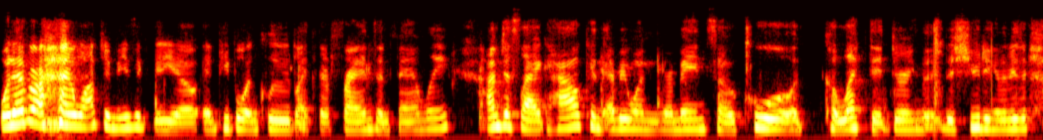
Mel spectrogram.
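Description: A woman with an ordinary speaking voice, medium pitch, ordinary pitch variation and a moderate pace. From California. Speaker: podcast host, music interviewer. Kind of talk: casual interview.

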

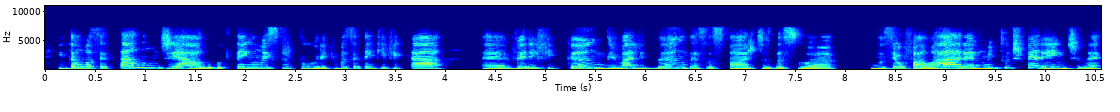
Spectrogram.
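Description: The woman's pitch is high, and her pitch moves in an ordinary way. She keeps a moderate pace. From Brazil. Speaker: Buddhist teacher. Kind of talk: interview about personal spiritual journey.

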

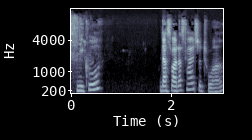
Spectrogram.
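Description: At a fairly slow pace, a woman with a bright, sharp tone and medium pitch is heard in a very clean recording with a silent background. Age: 20s. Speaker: podcast co-host. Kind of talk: casual chat.

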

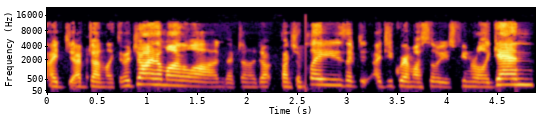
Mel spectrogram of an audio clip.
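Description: This woman's voice sits at a medium pitch, with a bright, sharp tone, ordinary pitch variation, and a dry, close sound with no echo. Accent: American. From New York City. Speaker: stand-up comedian and mayoral candidate. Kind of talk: casual interview.

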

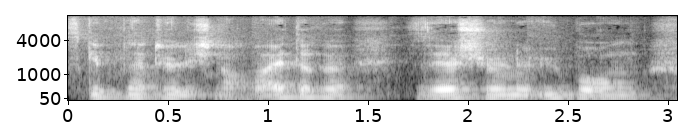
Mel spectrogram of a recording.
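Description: Audible room echo and noticeable background noise surround a man speaking at a fairly low pitch in a monotone, flat intonation. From Germany, Frankfurt am Main. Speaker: athletic trainer and podcast host. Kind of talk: solo educational monologue.

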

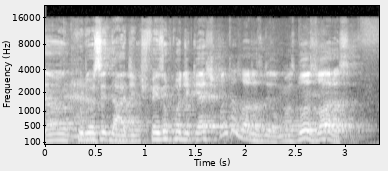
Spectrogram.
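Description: Noticeable background noise plus some audible echo from the room. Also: man. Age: 30s. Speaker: podcast co-host. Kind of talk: casual chat.

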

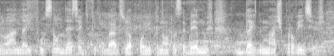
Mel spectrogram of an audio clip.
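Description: A man's medium-pitched voice at a fairly quick pace, amid noticeable background noise. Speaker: theatre festival organiser. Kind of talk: interview.

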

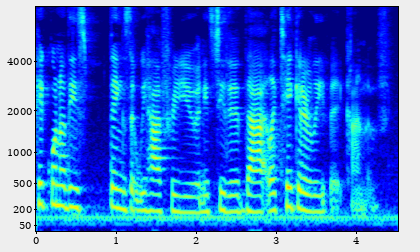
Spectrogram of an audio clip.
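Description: The speech has vocal fry and is delivered in an American accent. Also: woman. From Southern California, Temecula. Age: 20s. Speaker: singer-songwriter. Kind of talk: interview.

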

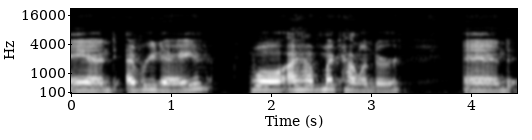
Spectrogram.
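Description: A woman speaks at a medium pitch with fairly even intonation. She has a plain, everyday voice. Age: 20s. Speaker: podcast co-host. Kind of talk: casual chat.

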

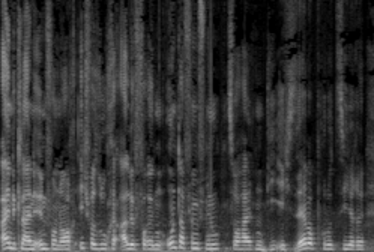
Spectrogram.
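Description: A man's high-pitched voice at a fairly quick pace. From Franconia, Germany (Fürth). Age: 20s. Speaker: insurance agent and podcaster. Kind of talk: casual solo podcast monologue.

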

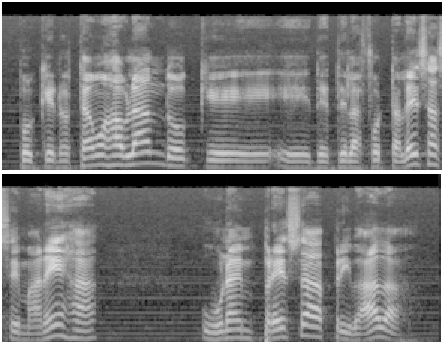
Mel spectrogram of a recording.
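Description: Speaking at a moderate pace, a man uses high pitch with ordinary pitch variation. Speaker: radio host. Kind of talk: radio talk show with callers.

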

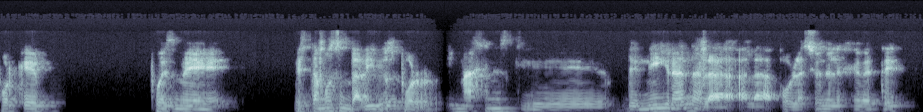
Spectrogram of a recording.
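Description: Very slowly, a man speaks in a monotone, flat intonation. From Mexico, Chiapas (Tuxtla Gutiérrez). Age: 30s. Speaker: painter. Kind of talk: interview. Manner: halting, many repetitions.

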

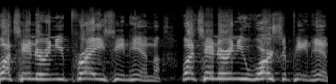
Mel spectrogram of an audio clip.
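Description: A man speaks at a moderate pace with a bright, sharp tone and extremely high pitch. His intonation stays fairly even.

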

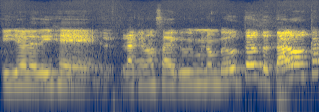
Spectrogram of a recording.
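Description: A woman speaks at a very fast pace with very wide pitch swings. Room echo is audible, along with noticeable background noise. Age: 20s. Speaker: podcast co-host. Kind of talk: casual chat.

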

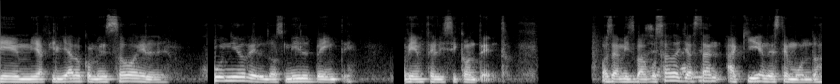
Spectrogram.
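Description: Over long, frequent pauses, a man with a Mexican accent speaks at a moderate pace and medium pitch, his dark, mellow tone held at very even loudness with ordinary pitch variation. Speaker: streamer. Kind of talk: casual chat. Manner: usually quiet, reserved talker.

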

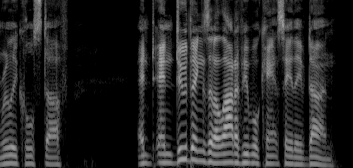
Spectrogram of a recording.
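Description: A normal speaking voice from a man at a medium pitch with ordinary pitch variation, on a very clean recording with a silent background. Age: 40s. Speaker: streamer and podcast guest. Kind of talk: casual chat.

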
